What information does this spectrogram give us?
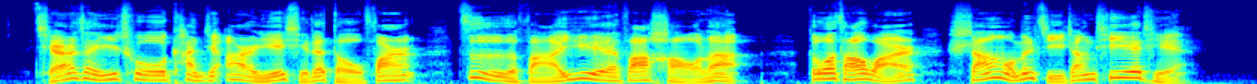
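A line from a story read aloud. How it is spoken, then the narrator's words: Group, laughing. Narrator (Chinese): 众人都笑说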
